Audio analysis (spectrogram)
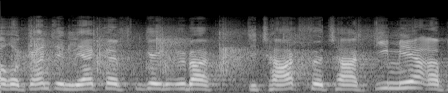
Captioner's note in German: Beifall bei der SPD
